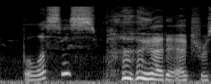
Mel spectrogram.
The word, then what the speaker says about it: Convolvulus: These I really need to work on my pronunciation. Convolvulus. Convolvulus.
